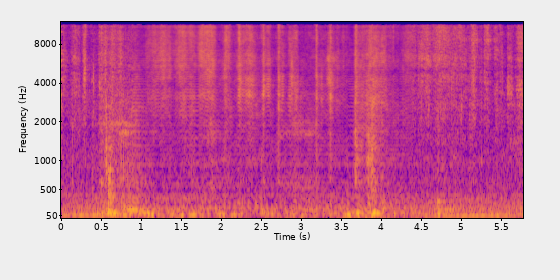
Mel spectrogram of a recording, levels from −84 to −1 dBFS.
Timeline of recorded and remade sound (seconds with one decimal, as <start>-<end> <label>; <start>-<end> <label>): 0.0-0.9 recorded; 0.9-4.4 remade; 4.4-5.8 recorded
